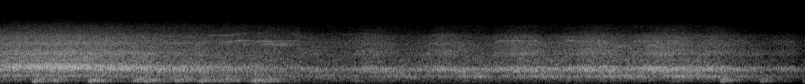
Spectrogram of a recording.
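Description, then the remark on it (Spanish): A large crowd shouts and chants "Perú" together in support of Peru, in a sustained, loud roar, with rhythmic bursts of voices rising and falling throughout before easing off at the end. “Perú, efectivamente, gritaban porque Perú envió un destacamento de su aviación que apoyó a Argentina en el conflicto.”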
